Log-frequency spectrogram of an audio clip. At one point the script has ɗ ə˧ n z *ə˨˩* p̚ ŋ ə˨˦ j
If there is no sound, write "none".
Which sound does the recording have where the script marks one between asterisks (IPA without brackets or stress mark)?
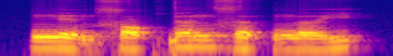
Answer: ə˨˩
